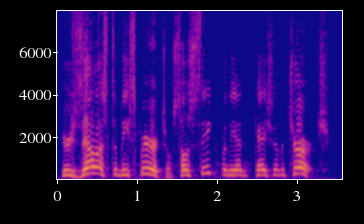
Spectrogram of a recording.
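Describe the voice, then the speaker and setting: A man's voice: very high-pitched, fast talker, dry recording, studio quality. A man preaching a verse-by-verse Bible lesson in an emphatic, folksy, plain-spoken way. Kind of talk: Bible-teaching sermon, verse-by-verse reading and explanation.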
